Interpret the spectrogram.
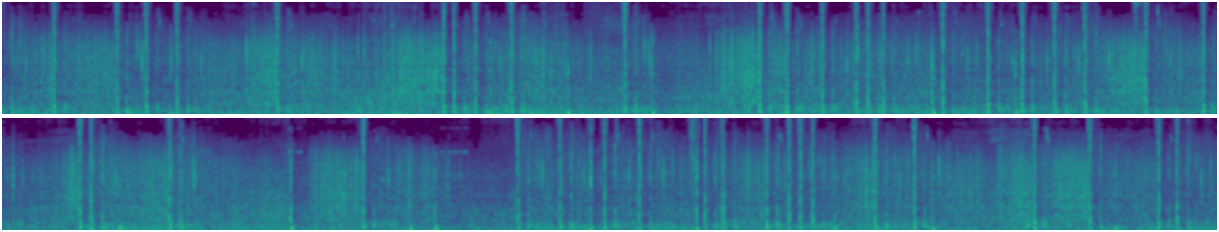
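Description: Aerial firework shells bursting in rapid succession: a dense string of sharp bangs, several a second, over a continuous din of booming and crackle.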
